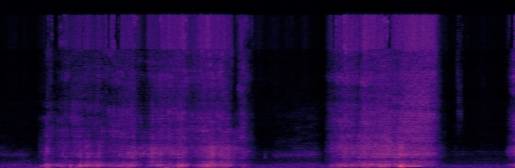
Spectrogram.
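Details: Adult with the flu: two long, noisy, forceful bursts of air through the nose, sneezes or nose blows; sneezing.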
